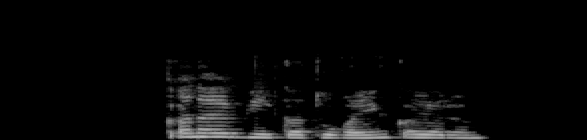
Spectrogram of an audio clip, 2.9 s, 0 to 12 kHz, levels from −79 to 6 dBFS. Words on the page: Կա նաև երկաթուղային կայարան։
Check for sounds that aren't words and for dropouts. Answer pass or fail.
pass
